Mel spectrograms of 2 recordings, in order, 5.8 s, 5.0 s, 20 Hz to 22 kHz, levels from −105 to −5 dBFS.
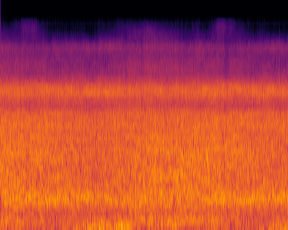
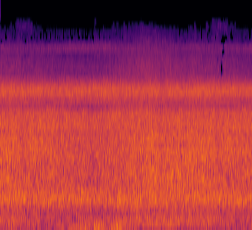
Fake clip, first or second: first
